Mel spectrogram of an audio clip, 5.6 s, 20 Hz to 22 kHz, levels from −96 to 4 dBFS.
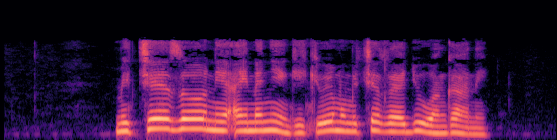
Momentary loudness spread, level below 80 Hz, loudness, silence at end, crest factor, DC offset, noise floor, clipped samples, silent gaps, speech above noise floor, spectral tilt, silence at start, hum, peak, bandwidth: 9 LU; -60 dBFS; -18 LUFS; 0.7 s; 16 dB; under 0.1%; -69 dBFS; under 0.1%; none; 52 dB; -6 dB/octave; 1.15 s; none; -4 dBFS; 8 kHz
